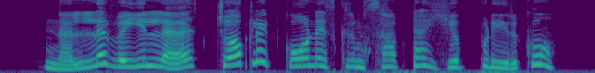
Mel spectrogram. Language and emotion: Tamil, happy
